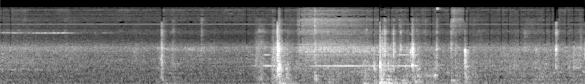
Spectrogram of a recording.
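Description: Mercedes-Benz Citaro G articulated bus slowing to a stop. Steady cab noise gives way halfway through to a rush of air, a steady high tone lasting about a second and a half, and several sharp knocks and clicks.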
